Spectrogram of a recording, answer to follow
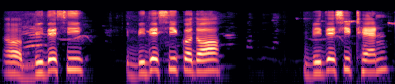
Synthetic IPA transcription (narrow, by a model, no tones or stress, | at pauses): ɔbid̪esi | bid̪eːsikɔd̪ɔ | bid̪esiʈʰɛn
